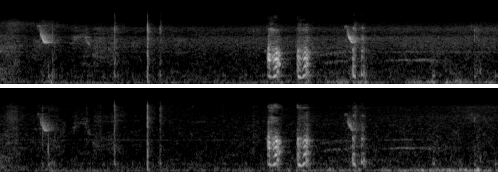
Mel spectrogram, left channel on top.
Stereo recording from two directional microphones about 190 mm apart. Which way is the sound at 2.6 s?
35° right (ahead or behind).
